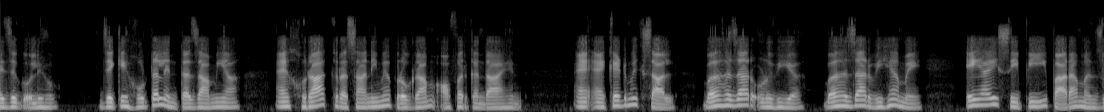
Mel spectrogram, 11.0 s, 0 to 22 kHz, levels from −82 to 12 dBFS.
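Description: Throughout the speech, treble flickers and drops out under a gritty haze, likely Bluetooth SBC compression starved of bits, fitting a rate near 80 kbps.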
